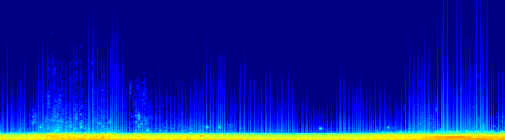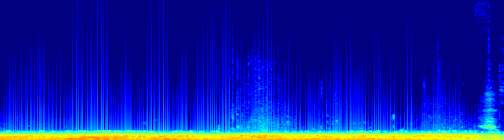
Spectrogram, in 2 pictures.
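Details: Underwater whale sounds, possibly large baleen whales, with low, drawn-out moans and tonal hums over a steady underwater wash.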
